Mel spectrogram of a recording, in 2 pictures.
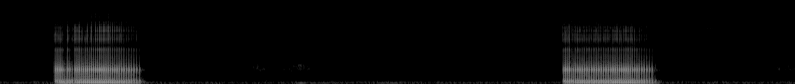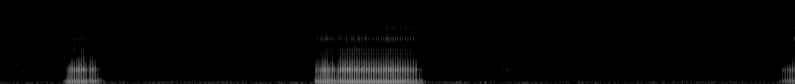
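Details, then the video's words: Uijung the Shih Tzu snoring in deep sleep indoors, unedited; four harsh, buzzing snores, roughly every five seconds, one shorter, with soft whistling breaths between them. "시츄 코골이"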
